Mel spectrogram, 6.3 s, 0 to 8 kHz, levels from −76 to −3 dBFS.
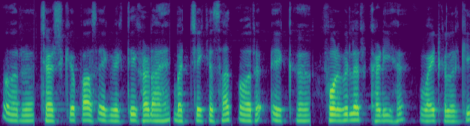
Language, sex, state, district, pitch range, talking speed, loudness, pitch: Hindi, male, Andhra Pradesh, Chittoor, 130-145 Hz, 180 wpm, -20 LUFS, 135 Hz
